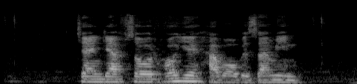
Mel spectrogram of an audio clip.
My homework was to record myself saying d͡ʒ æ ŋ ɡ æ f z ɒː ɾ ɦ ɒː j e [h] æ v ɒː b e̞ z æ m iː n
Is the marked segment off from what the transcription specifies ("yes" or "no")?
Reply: no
